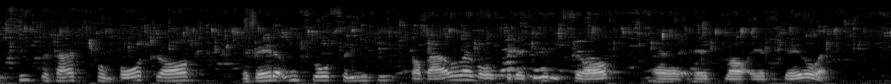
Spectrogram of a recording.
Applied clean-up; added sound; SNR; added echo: classical method log-MMSE.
